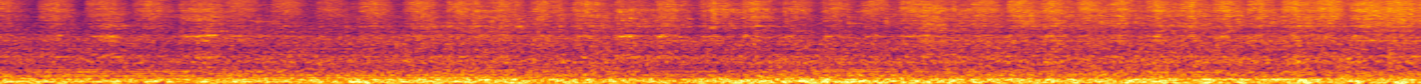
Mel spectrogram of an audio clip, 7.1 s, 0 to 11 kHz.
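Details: 2015 Honda Civic Si: loud, steady low rasping grind from the brakes with wheels turning, heard after a brake pad change.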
